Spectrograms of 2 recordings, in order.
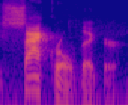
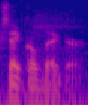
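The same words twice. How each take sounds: First: The first syllable sounds like the start of 'sacrament'. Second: The first syllable differs from the start of 'sacrament'. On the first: The speaker calls it right. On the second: The speaker calls it wrong.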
